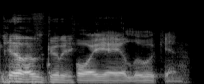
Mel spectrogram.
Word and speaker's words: Foye Oluokun: Foye Oluokun. That's how you pronounce his last name.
